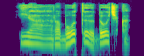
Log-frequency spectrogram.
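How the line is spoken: Calm. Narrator (Russian): отвечаю спокойно

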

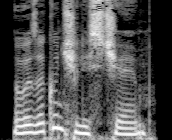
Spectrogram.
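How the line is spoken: Dry question. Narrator (Russian): сухо спросил господин Элохар

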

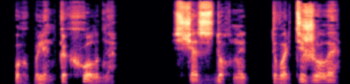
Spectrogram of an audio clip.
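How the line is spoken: Grunting and groaning people. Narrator (Russian): Люди кряхтели и стонали

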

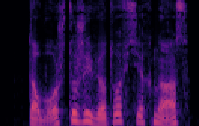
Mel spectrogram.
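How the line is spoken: Curt, irritated. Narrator (Russian): уже раздраженно бросил Клаус

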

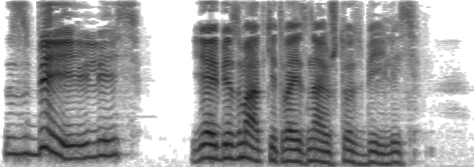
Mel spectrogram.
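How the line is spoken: Mocking, annoyed. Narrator (Russian): насмешливо с досадой отвечал Потап Максимыч

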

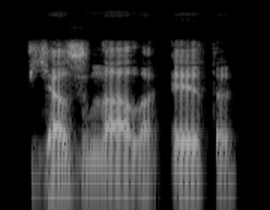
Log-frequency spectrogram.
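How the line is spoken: Calm. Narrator (Russian): спокойно сказала Бьюла

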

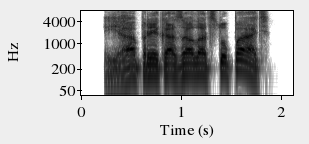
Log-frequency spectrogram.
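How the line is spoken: Angry guard shouting. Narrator (Russian): гневно крикнул стражник

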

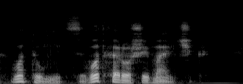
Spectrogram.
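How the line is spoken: Affectionate coaxing. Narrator (Russian): Кристина ласково приговаривала

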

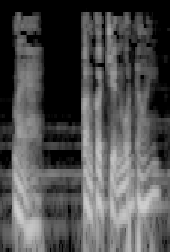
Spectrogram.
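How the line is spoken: Soft, trembling call. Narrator (Vietnamese): Anh khẽ hò đi một tiếng, bước vào run rẩy

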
